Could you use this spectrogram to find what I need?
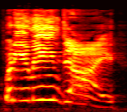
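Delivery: high, loud alarmed disbelief; the teen self hearing it must die, yelping in alarm; shocked outburst. Retold or imitated. Ego teen told to die, loud high shock. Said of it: "They go".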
